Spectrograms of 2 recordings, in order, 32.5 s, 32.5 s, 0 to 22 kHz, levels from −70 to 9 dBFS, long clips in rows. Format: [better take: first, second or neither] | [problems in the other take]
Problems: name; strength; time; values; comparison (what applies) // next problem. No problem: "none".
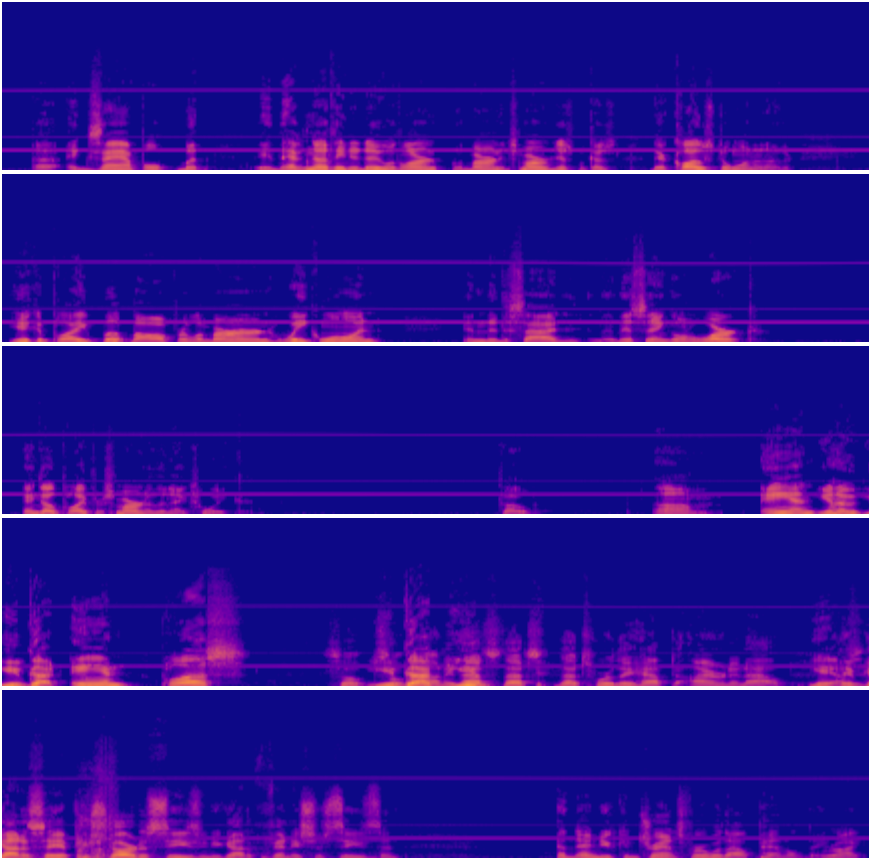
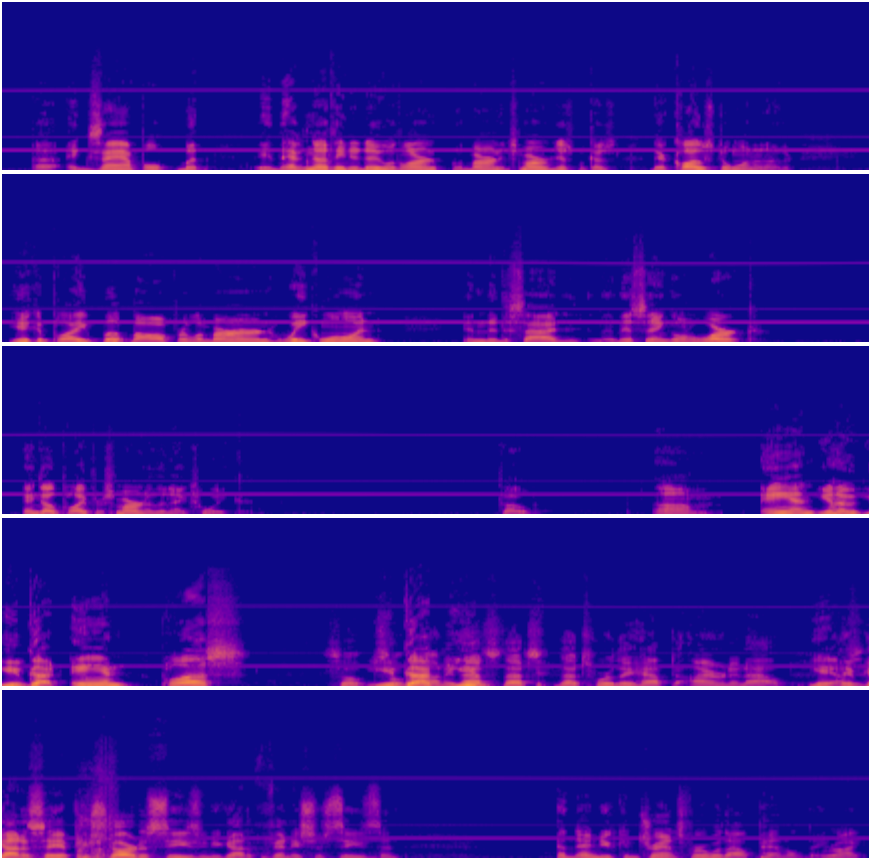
neither | high-pitched whine; faint; throughout; 2.5 kHz, 25 dB below the speech; the same in both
